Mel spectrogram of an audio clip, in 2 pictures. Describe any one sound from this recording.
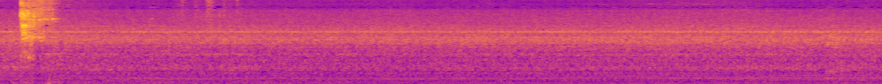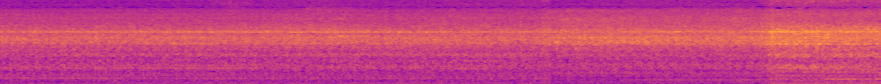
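A saw grinds steadily through a large log.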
